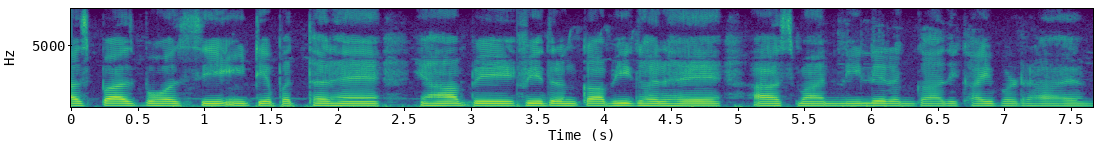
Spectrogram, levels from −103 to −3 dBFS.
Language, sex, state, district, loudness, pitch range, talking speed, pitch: Hindi, female, Bihar, Begusarai, -21 LUFS, 155-170 Hz, 170 wpm, 165 Hz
